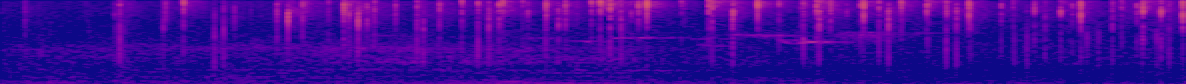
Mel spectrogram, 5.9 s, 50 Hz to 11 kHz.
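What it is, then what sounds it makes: Glass perfume bottle. A faceted glass perfume bottle with a metal cap is held above papers and turned in the hands while long nails tap and scratch the glass. A quiet, rapid stream of sharp, bright ticks and scrapes runs over a soft low rumble, with faint brief tones near 2 kHz in the middle of the clip.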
